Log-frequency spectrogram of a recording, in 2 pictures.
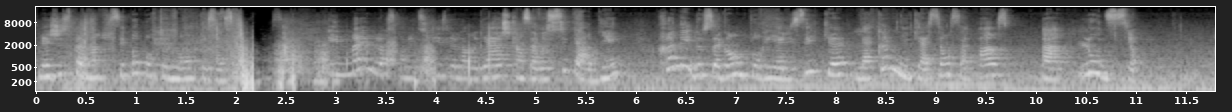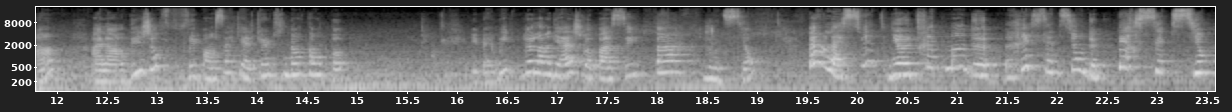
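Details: Adult woman speaking French; ordinary speech.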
